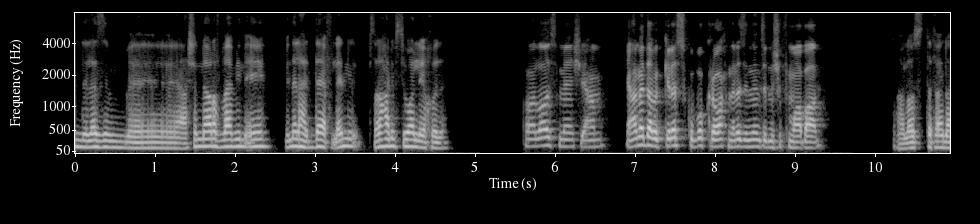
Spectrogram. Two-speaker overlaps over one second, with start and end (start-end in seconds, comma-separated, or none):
none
